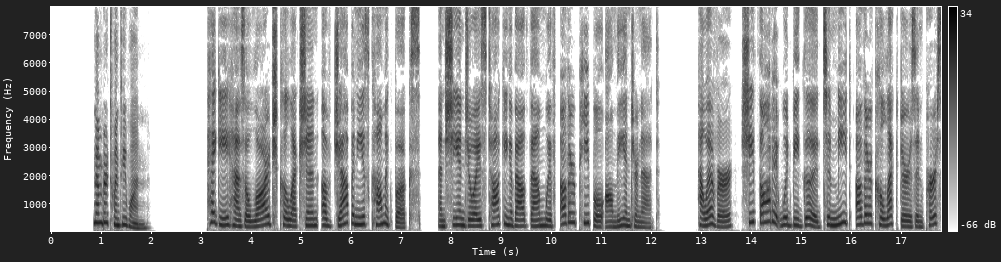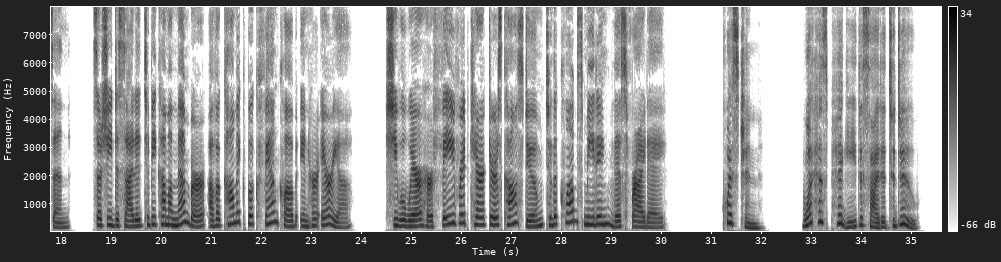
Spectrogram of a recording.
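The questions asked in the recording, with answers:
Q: What has Peggy decided to do?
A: Join a comic book fan club in her area.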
